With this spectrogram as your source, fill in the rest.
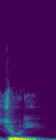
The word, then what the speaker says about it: Jeudy: said my name is my last name is Judy he said during his media session explaining that that was in reference to the first syllable of his surname people sometimes call me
